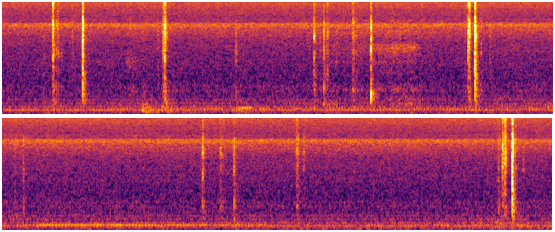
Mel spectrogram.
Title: Sony Bravia TV clicking noise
